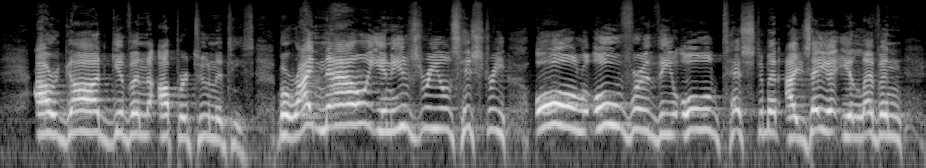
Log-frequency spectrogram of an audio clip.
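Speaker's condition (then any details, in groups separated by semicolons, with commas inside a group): No condition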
